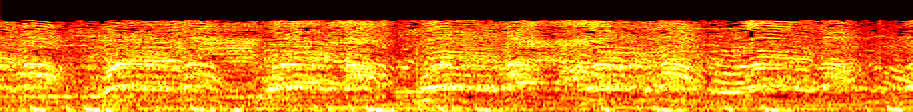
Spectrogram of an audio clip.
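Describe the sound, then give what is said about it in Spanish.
Part of the audience at the Noche de los Teatros in Madrid boos and jeers the regional president loudly without pause, the massed voices swelling and falling in repeated waves, with no single speaker standing out. “Sí, abucheos como este.”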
